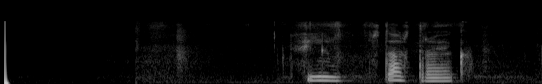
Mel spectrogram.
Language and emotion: Russian, sad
